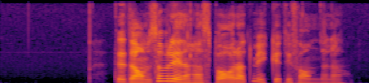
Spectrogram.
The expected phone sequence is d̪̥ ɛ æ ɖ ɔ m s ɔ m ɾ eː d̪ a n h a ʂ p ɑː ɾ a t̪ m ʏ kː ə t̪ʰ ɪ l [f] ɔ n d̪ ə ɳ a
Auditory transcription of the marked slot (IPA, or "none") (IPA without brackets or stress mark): f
